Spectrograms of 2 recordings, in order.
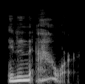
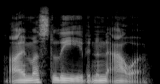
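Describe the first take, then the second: First: High, rising, incredulous question; startled query with a sharp final rise; surprised echo. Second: Said in the usual way. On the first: A narrator's reading. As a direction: echo it back in surprise, pitch shooting up. Host echoes it in disbelief.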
